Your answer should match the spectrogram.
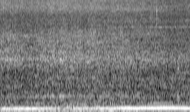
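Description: An old yellow truck with no working power steering drives along a road, its engine a loud, steady, unbroken drone with a constant low hum that never lets up.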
